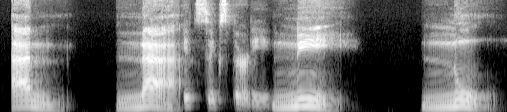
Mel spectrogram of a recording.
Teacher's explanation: নুনের উচ্চারণ টা অর্ধেকটা তার মুখ থেকে হবে বাকি অর্ধেকটা নাক থেকে হবে।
